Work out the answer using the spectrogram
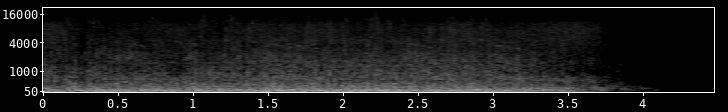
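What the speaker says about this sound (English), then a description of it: "those are all mega brims that are firing off, by the way" Mega Brimstone lasers firing in The Binding of Isaac roar as a loud, continuous, booming blast that holds steady for a few seconds before fading out to silence.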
